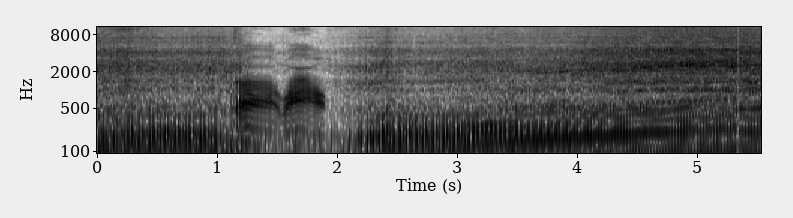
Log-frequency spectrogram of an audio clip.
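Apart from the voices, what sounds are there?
Ducati Panigale V4 motorcycle engine accelerating while riding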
